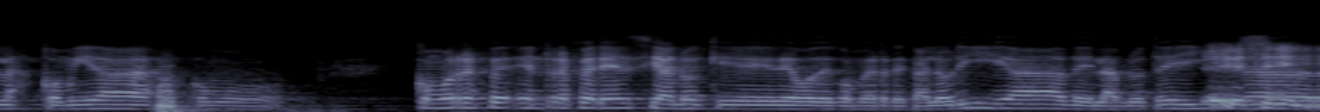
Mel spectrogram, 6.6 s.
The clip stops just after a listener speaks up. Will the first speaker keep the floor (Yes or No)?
Yes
